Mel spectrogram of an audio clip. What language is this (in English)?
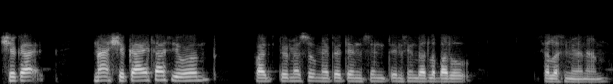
Kashmiri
